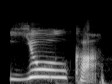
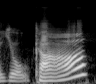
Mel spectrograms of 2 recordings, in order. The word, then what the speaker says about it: ёлка: Ёлка. C'est pas ёлка, mais ёлка. Première syllabe.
